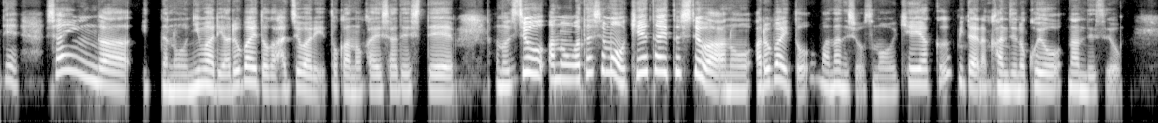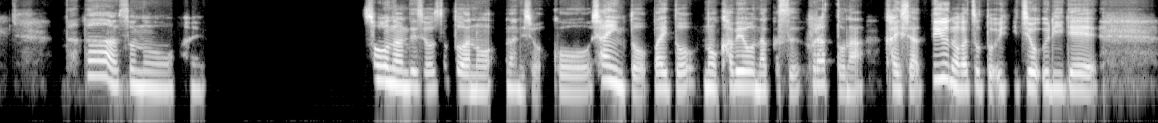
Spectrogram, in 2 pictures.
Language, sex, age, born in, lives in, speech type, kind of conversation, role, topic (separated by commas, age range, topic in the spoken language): Japanese, female, 25-29, Japan, Japan, conversation, advice, user, チームの士気が下がっていると感じており、リーダーとしての責任の重さに悩んでいますが、どうすればよいですか？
